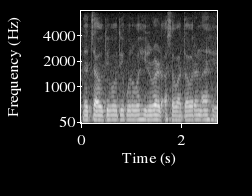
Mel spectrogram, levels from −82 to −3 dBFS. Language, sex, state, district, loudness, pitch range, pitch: Marathi, male, Maharashtra, Pune, -19 LUFS, 115-125 Hz, 120 Hz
